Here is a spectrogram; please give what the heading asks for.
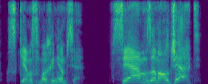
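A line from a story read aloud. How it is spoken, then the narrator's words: Barked shout. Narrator (Russian): гаркнул я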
